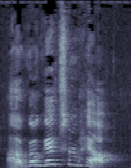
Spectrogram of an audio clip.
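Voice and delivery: high, loud, eager pig voice; Piggy. Acted. Piggy decides to find someone, high and eager. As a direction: call it out brightly and high.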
